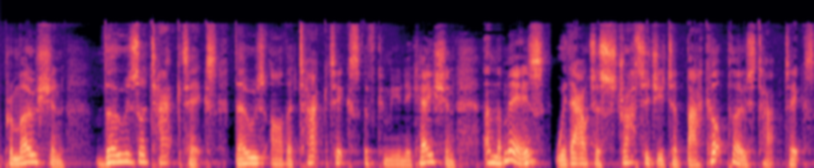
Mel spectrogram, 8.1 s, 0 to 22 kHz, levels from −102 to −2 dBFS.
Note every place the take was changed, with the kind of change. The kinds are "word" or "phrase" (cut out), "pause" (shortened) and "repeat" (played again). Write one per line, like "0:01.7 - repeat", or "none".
0:01.5 - word
0:02.3 - pause
0:05.0 - word
0:05.5 - pause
